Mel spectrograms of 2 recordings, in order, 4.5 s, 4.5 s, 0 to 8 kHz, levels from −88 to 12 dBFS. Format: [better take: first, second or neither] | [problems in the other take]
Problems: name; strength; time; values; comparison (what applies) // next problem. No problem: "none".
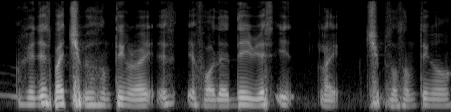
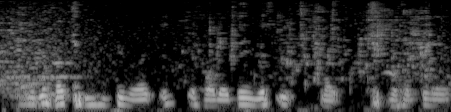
first | noise reduction (classical method Wiener filter)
